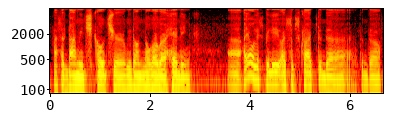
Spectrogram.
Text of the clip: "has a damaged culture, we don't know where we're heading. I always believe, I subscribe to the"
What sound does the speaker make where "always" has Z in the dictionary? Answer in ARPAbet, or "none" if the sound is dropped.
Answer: S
